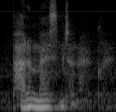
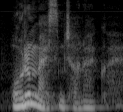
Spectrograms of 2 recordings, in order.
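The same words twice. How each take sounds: First: 바른 말씀 전할 거예요 in a fast, unvoiced whisper; whispered vow. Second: Said in the usual way. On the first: Real, not acted. Pastor quietly vowing to congregation, whispered. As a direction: breathe the 바른 as a quiet promise.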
